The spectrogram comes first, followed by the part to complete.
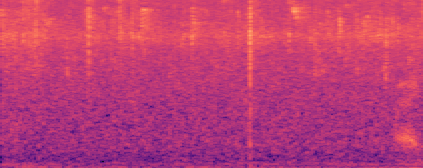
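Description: Shallow river running over stones, a steady rushing hiss, with a single sharp click about two and a half seconds in.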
